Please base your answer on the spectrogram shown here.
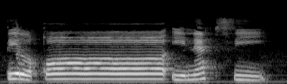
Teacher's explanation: We are just going to say the hamza sound, not ya sound.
